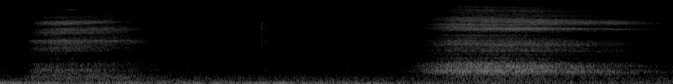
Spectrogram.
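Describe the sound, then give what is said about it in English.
Two slow, deep breaths taken during a guided breathing exercise. Each is a soft, airy rush lasting over a second, separated by a quiet pause, with no talk over them. “I'll ask you to take another deep breath with me.”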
